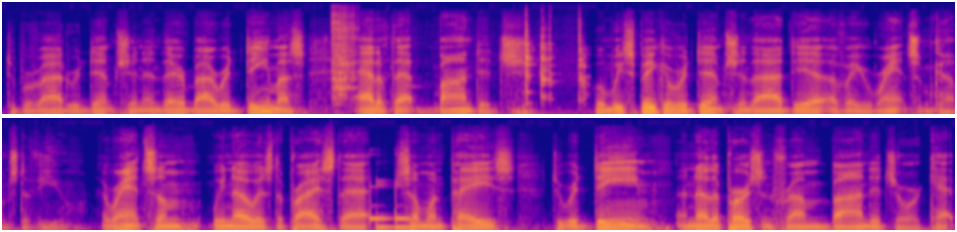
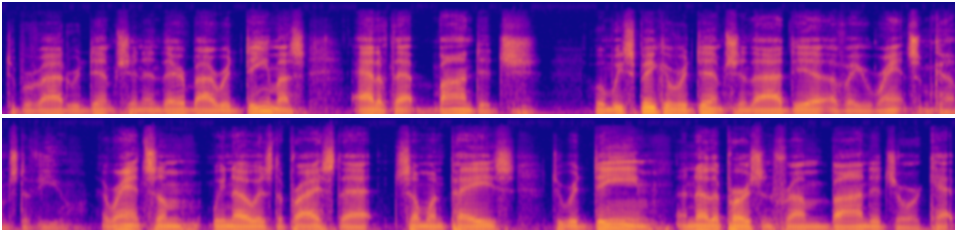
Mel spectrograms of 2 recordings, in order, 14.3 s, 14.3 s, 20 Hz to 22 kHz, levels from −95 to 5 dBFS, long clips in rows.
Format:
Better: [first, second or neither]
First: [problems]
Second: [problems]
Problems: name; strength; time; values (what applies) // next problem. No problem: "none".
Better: second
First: clattering dishes; noticeable; from 2.5 to 4.5 s; peak level with the speech // phone ringing; noticeable; at 10 s; peak 2 dB below the speech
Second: none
